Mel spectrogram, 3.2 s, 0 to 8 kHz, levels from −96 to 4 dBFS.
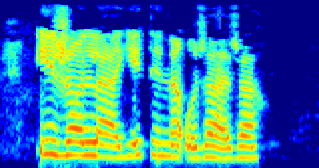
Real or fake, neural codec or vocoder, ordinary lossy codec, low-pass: real; none; MP3, 32 kbps; 7.2 kHz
